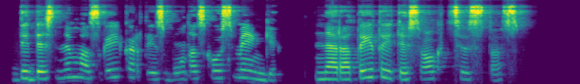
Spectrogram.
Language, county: Lithuanian, Telšiai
